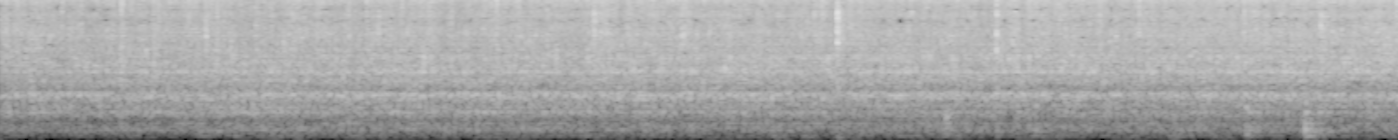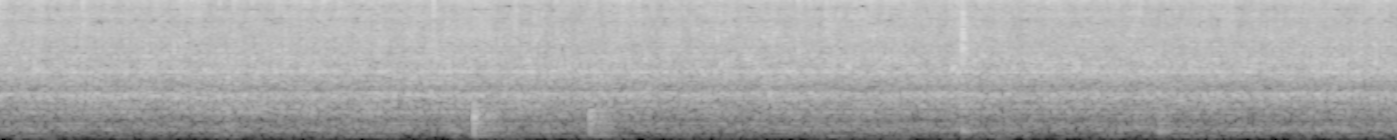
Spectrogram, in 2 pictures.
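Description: Chicken supremes frying in hot sesame oil in a pan: a steady sizzle with a few scattered crackles.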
